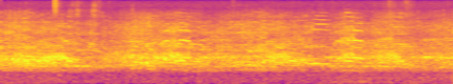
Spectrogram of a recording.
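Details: Sandhill cranes at Jasper-Pulaski Fish and Wildlife Area trilling and chatting: many overlapping rolling, rattling calls merge into a steady crowd-like murmur, with a few higher clearer notes rising above the dense chorus.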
